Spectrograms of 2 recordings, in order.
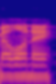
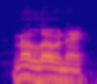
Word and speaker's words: Melinoë: So, you are looking like you have the key in hand, and just no, actually, I think it would be Melinoë, right? No, Mm-hmm. Melinoë. You're good. Melinoë.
